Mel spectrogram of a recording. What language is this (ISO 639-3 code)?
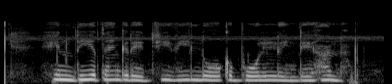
pan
